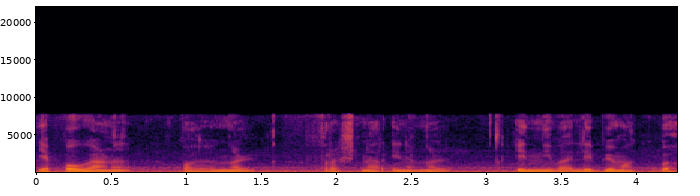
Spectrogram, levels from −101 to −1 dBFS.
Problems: low volume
